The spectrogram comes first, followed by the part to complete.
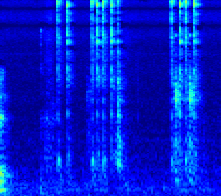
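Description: Faint rapid clicking of computer input buttons in three short runs.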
